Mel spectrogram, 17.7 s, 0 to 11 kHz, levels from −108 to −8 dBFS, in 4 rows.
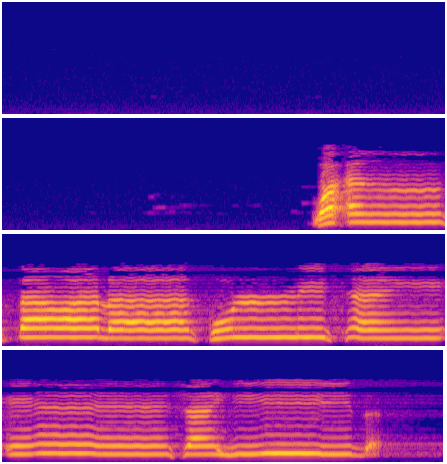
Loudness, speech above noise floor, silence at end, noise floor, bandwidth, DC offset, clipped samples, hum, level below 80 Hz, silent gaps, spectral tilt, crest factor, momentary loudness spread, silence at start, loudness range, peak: -22 LUFS; over 68 dB; 0.65 s; under -90 dBFS; 4.6 kHz; under 0.1%; under 0.1%; none; under -90 dBFS; none; -10 dB/octave; 22 dB; 13 LU; 7.55 s; 7 LU; -4 dBFS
